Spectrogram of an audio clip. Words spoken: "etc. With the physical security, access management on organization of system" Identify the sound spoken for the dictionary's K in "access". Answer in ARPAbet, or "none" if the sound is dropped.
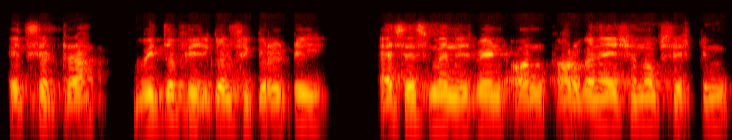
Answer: none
